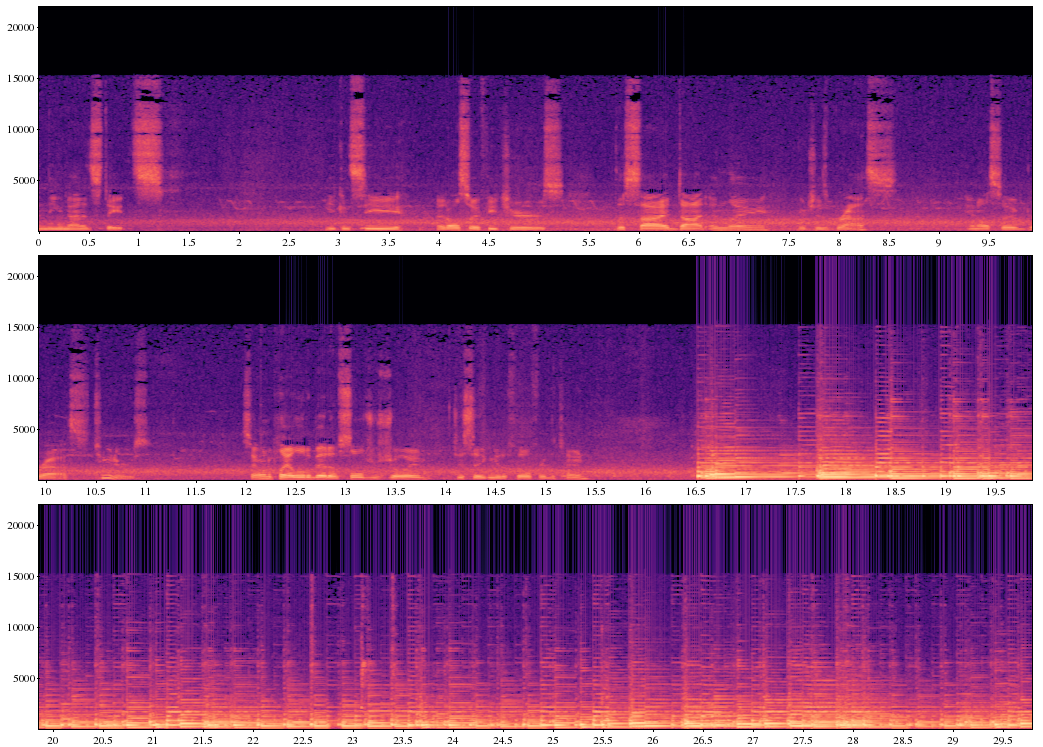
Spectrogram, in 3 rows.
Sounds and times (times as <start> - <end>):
Banjo: 16.5 - 29.7.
